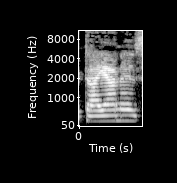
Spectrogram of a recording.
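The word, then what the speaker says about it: Daiana: Fred really doesn't know Diana's is spelled d a i um a-n-a um she says her name is pronounced Diana the traditional spelling however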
